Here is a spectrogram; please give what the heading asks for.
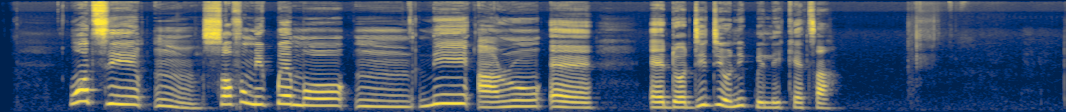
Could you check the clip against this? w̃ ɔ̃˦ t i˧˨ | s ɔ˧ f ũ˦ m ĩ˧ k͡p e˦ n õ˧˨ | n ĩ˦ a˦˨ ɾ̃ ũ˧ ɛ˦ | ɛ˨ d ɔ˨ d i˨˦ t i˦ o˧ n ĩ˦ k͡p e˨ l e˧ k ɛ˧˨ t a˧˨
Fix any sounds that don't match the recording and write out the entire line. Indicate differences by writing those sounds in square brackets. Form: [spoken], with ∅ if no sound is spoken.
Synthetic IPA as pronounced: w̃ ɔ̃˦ t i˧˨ | s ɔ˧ f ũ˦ m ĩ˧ k͡p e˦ [m] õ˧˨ | n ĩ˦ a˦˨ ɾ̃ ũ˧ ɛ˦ | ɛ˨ d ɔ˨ d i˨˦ [d] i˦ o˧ n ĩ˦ k͡p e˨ l e˧ k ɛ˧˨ t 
